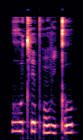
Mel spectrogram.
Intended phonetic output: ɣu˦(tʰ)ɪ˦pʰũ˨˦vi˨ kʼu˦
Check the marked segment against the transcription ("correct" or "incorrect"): correct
